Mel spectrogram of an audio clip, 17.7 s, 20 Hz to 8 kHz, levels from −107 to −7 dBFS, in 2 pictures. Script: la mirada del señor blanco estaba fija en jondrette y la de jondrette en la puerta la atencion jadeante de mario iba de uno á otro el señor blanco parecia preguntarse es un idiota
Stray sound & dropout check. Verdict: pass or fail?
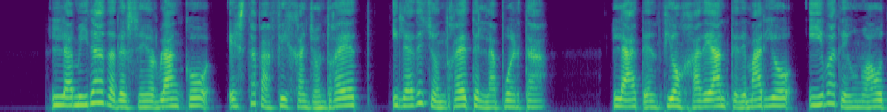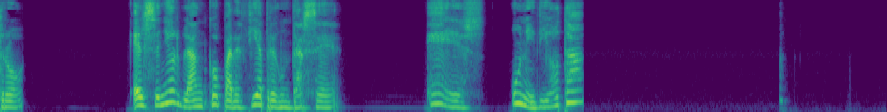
pass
